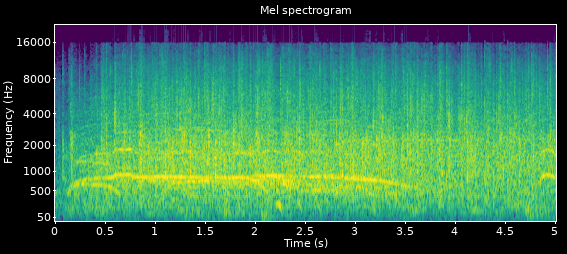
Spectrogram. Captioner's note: audience applauding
